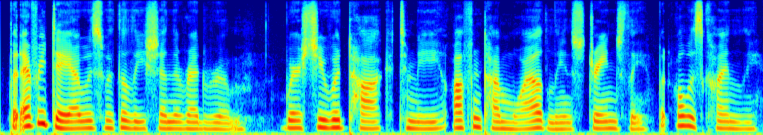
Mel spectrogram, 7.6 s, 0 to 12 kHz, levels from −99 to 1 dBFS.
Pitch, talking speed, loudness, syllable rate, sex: 180 Hz, 190 wpm, -19 LUFS, 5.4 syllables/s, female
